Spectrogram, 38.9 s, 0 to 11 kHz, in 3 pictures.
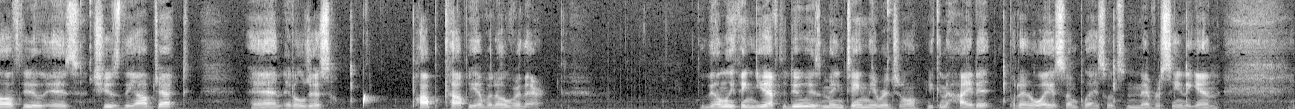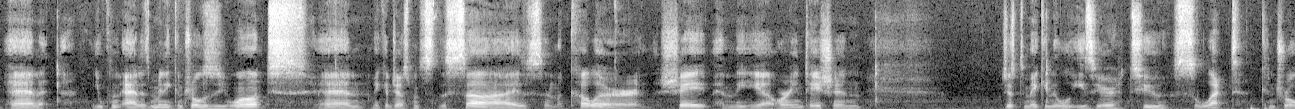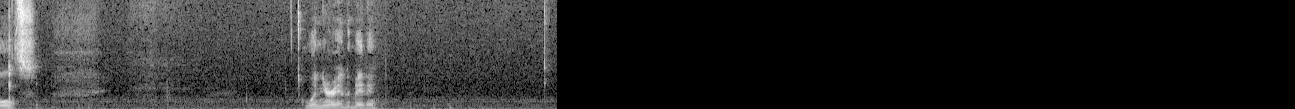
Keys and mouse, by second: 1.5 click, 3.7 click, 6.5 middle click, 11.6 click, 12.9 middle click, 14.1 middle click, 14.9 middle click, 16.5 middle click, 19.1 click, 24.6 middle click, 26.3 middle click, 28.4 shift+z, 29.1 middle click.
